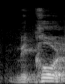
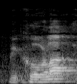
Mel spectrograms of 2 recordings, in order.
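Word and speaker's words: Micol: താല്പര്യമുള്ള ഒരു കാര്യമായിരിക്കും എന്നുള്ളതുകൊണ്ടാണ് എംഎസ്സി മിക്കോൾ നമ്മൾ മിക്കോൾ എന്നാണ് കേട്ടിരിക്കുന്നത് പക്ഷേ മിക്കോള മിഖോള എന്ന് തന്നെയാണ് അത് ഉച്ചാരണം എന്നാണ് ഒരു ഇറ്റാലിയൻ നാമമാണത് എന്തായാലും നമുക്ക് കപ്പൽ ആദ്യമേ തന്നെ ആ കപ്പലിന്റെ കാഴ്ച കാണാം.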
